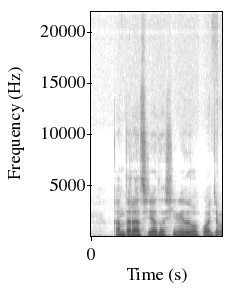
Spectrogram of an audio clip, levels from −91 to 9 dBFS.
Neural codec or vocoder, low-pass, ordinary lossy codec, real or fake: none; none; none; real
